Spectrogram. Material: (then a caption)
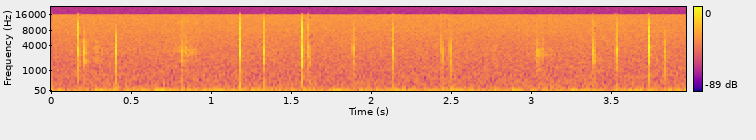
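Cardboard. Nail tips tap the top edge and face of a full Lindt Caramel cardboard chocolate bar box held upright. The slow, quiet taps come as short, dry clicks centred around 3 kHz that die away almost instantly. They sit over a faint low background rumble.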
